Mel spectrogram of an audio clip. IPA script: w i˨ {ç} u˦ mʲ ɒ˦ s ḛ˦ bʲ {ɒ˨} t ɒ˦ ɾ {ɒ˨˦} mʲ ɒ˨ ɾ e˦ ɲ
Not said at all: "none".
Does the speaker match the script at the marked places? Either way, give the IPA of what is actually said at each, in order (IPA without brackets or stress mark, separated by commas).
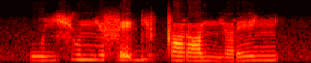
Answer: ç, ɒ˦, ɒ˨˦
